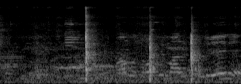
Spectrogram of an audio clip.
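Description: Meat cleaver chopping goat leg on a wooden tree-stump block: three sharp chops, the first about a second in and the loudest, the next two about half a second apart.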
